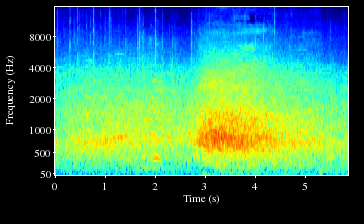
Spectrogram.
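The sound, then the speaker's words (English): A hockey arena crowd roars steadily, then swells into a loud, excited reaction for about two seconds after a check before easing back to a dense, noisy murmur. “And you know, anyone takes a really nice check, you get all these big, awesome, just like, oh, you get these big reacts that I can use in just all these different contexts.”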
